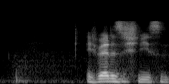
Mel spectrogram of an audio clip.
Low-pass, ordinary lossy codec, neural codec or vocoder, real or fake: none; none; codec, 16 kHz, 0.7 kbps, FocalCodec; fake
